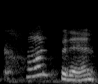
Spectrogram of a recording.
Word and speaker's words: confident: Confident. I, even though it should be a long I sound, because it's followed by that D, it's a short I sound.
